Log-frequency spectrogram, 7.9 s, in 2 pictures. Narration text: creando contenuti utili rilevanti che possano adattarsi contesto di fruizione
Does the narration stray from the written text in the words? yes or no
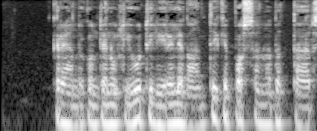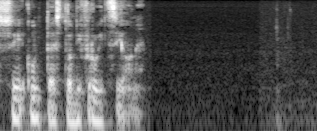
no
